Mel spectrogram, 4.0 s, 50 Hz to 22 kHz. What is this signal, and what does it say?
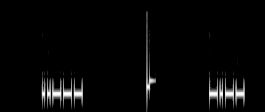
Morse code, heard as a keyed tone, about 30 wpm, 700 Hz. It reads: 2 Y
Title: Single Character (Letter:Number:Punctuation:Prosign) Alt 30wpm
